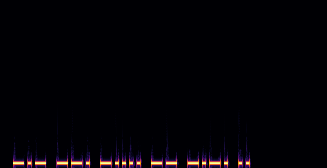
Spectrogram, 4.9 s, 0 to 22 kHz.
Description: Morse code, heard as a keyed tone, about 22 wpm, 700 Hz. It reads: KG6MCI
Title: USA Callsign DE Callsign 22wpm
